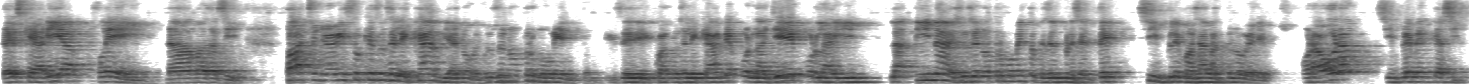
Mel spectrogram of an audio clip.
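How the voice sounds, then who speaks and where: A man's voice: fairly high pitch, normal speed, few pauses, fairly bright tone. A man teaching an English grammar lesson, explaining step by step and answering his own questions. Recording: roomy, distant, dull classroom recording.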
